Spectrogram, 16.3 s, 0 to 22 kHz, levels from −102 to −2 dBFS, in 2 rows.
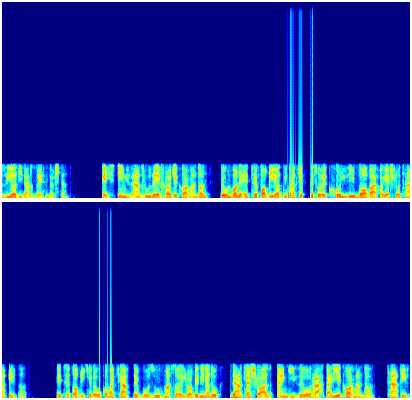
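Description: Speech heard through tandem speech coding throughout: two low-rate speech codecs in series leave it rough, muffled and warbly, with nothing above 3.8 kHz, a compounded degradation beyond what a single codec's band-limiting causes. Processor overload crackle appears at 5.71–6.21 s and 10.11–10.36 s, gritty tearing from skipped buffers (consistent with roughly 5 ms buffers) that stops once the load passes, unlike steady codec distortion.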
